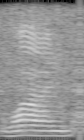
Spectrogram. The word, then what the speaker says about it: Juan: Like Juan, the name Juan, J-U-A-N, is pronounced, the J is pronounced with a Y sound in English, reflecting the pronunciation in Spanish.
